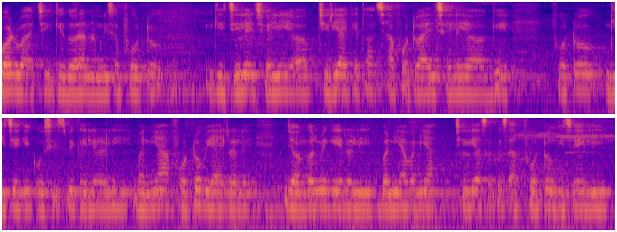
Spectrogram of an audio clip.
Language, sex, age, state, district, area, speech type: Maithili, female, 18-30, Bihar, Sitamarhi, rural, spontaneous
